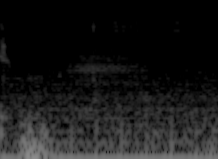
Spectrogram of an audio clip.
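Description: Near silence with faint pen strokes from a stylus writing on an interactive display board.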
